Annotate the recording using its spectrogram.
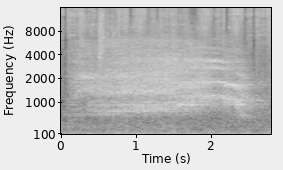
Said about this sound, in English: There's a strangled screech.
